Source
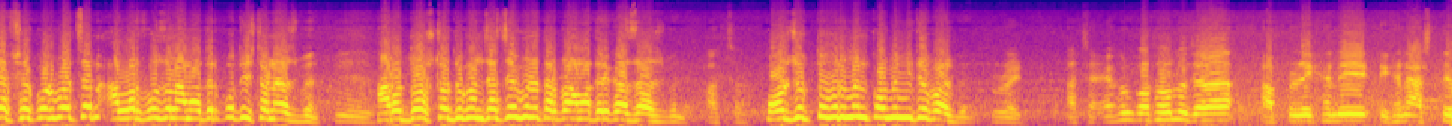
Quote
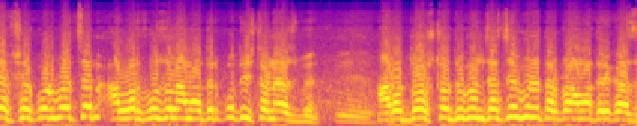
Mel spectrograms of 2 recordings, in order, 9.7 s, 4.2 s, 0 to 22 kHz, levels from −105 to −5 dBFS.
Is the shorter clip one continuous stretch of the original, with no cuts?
yes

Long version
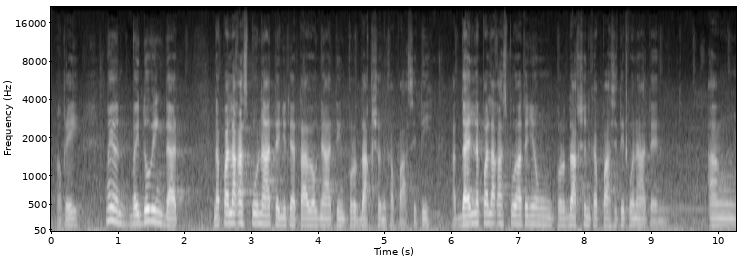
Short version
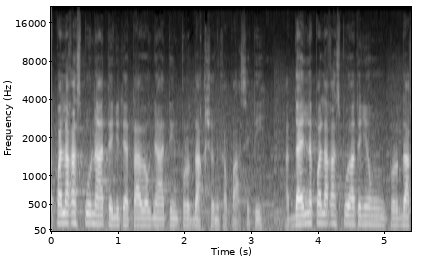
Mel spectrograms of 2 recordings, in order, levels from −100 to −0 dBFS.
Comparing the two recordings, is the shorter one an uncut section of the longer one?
yes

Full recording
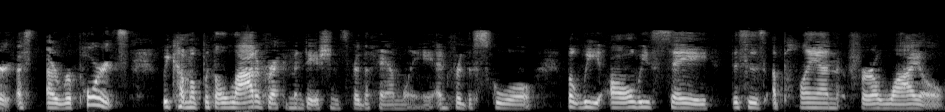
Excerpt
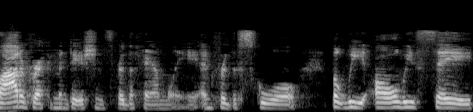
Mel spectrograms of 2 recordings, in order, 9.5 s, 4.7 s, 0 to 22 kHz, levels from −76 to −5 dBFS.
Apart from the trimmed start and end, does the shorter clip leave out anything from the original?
no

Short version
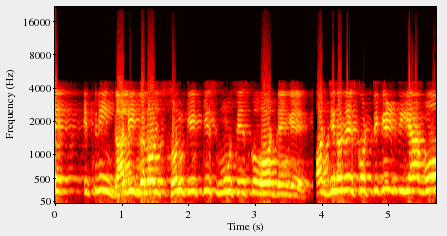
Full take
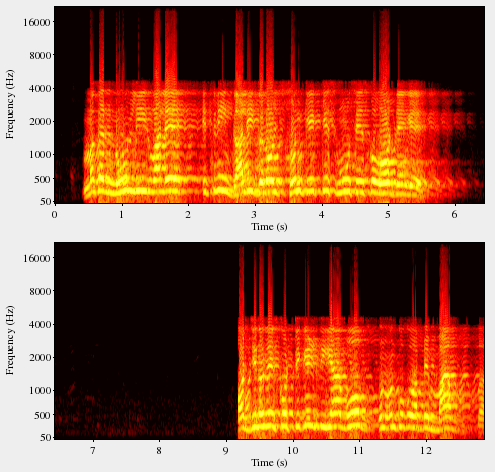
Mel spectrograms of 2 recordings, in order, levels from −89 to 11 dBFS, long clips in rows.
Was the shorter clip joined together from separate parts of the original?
yes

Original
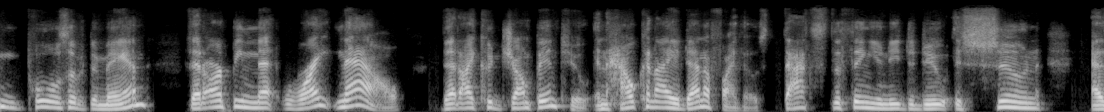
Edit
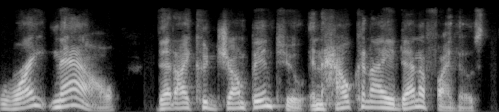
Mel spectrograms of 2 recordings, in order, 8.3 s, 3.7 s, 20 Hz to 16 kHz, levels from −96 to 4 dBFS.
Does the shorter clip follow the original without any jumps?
yes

